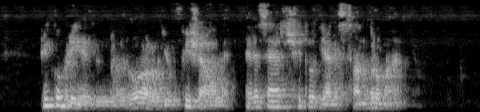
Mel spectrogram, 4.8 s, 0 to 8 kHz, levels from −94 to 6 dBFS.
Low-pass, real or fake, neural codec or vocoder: 7.2 kHz; fake; vocoder, 24 kHz, 100 mel bands, Vocos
